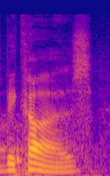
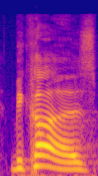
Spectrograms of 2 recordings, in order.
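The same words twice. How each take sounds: First: "because" dropped much softer, lower and falling. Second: "Because" hit hard and louder, falling; emphatic because. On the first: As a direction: let "because" sink to a quiet close. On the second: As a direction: punch the word "Because" like a preacher. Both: Shown as a demonstration. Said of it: "the word is because".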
